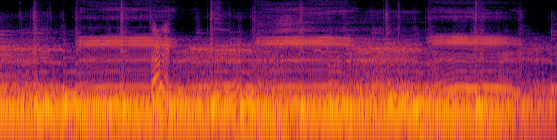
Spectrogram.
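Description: A playful novelty tune, used as a goal song for footballer Matty Rowe, fills the whole stretch, loud and steady, with drawn-out cow-like moos woven through the music, fading slightly at the very end.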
